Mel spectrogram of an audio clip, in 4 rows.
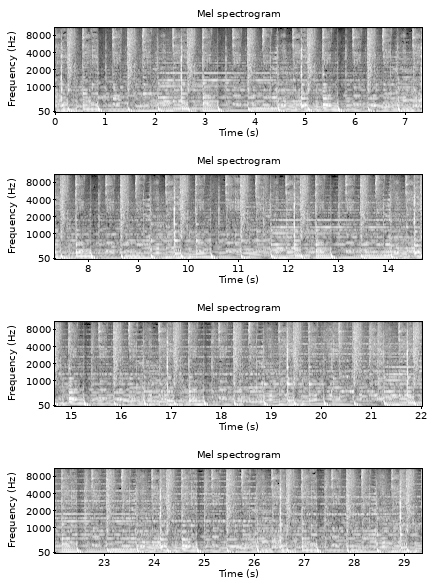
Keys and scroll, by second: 14.0 Return.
